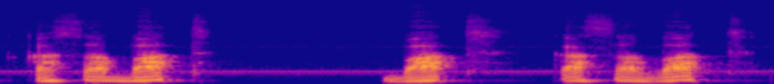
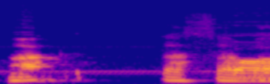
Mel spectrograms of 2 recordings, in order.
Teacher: কাসাবাত হামস দিয়ে বাতাস বের হইছে। কাতা স্পেশাল হামস, আমরা মেক শিওর করবো এটা বাতাস বের হয়, এটা লাহানজালি না, বাট বাতাস যেন বের হয়।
